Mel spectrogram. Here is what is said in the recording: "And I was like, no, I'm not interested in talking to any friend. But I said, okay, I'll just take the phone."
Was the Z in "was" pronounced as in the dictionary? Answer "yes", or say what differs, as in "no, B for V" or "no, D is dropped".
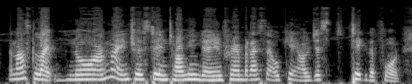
no, S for Z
